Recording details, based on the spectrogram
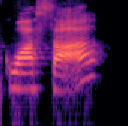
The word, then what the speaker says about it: gua sha: I was taught gua sha, which is like the traditional way of saying it, but the more like common way is gua sha.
